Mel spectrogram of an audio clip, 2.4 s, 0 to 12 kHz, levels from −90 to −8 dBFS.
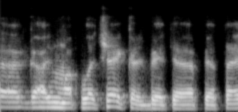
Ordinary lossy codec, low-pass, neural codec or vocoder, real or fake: Opus, 24 kbps; 7.2 kHz; none; real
